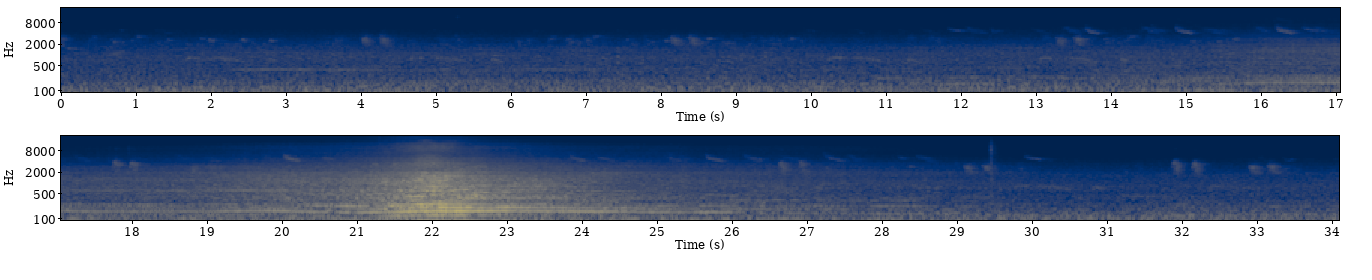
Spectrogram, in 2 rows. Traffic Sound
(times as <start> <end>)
14.2 29.8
